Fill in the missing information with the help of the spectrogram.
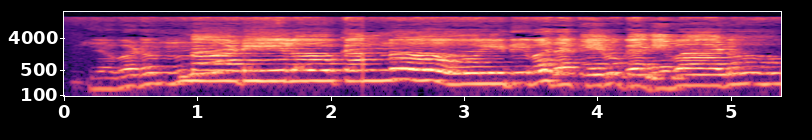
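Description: A woman singing unaccompanied: a slow phrase of long held notes that step up and down in pitch.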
